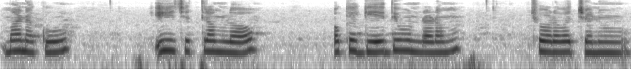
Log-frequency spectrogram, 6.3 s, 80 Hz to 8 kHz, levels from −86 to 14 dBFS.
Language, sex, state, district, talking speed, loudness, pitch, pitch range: Telugu, female, Andhra Pradesh, Guntur, 65 wpm, -15 LUFS, 255 Hz, 250-275 Hz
